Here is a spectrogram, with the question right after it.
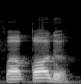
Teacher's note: قرح، اخفا کریں گے، فقد، قاف کو موٹا کرنا ہے، دال ساکن ہے، قلقلہ کریں گے دال پر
